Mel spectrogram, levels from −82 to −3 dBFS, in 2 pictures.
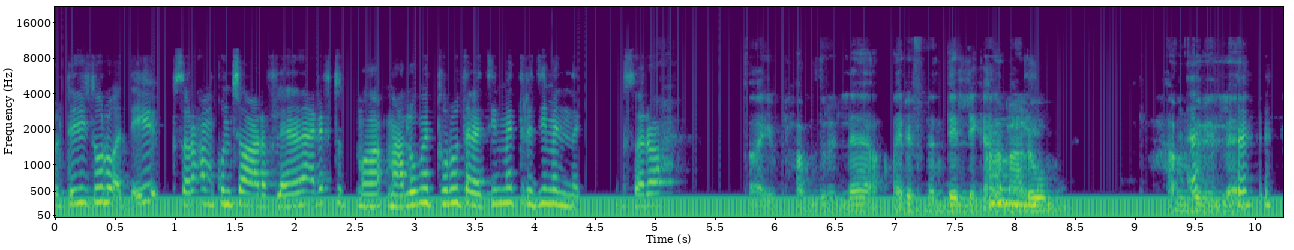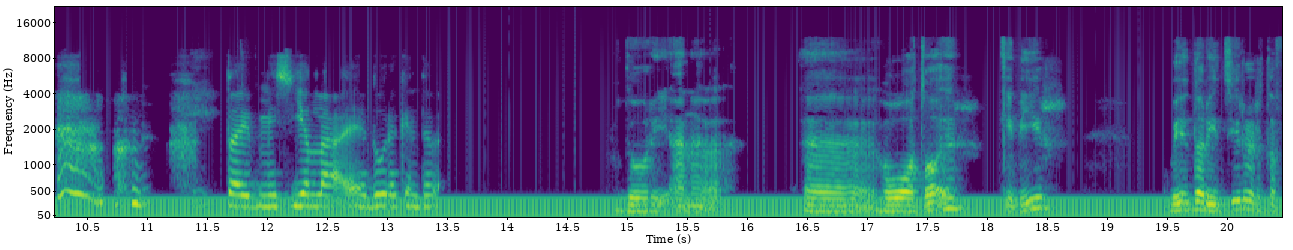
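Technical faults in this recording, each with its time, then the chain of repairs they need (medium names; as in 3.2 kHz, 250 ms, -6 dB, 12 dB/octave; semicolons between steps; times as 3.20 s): crackle 26 per s -27 dBFS
hum 50 Hz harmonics 7 -25 dBFS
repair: de-click; de-hum 50 Hz, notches 7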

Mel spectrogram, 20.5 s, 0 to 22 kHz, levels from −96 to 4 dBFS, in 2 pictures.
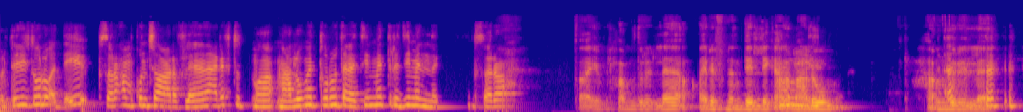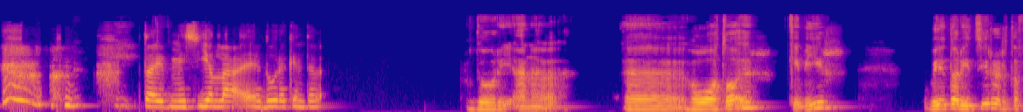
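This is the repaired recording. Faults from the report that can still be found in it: nothing left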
